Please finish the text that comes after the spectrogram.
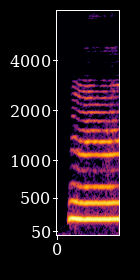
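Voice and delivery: long, soft, even hum; sustained bee drone; closed-lip hum. Shown as a demonstration. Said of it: "one more time".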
